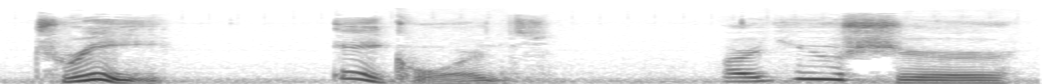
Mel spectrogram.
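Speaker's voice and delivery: put-on slow, lightly elderly questioning; doubtful old man. Old man doubting the boy's story, mild elderly voice. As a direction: doubt each word gently.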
